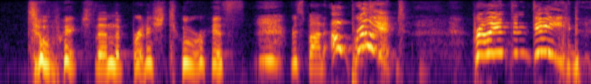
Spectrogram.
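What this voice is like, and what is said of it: Put-on British accent. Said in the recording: “they sound so British”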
